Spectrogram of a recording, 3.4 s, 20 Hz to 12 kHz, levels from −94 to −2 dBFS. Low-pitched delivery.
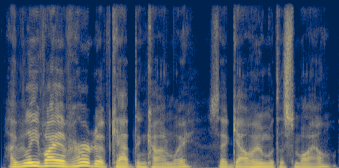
No: medium, 145 Hz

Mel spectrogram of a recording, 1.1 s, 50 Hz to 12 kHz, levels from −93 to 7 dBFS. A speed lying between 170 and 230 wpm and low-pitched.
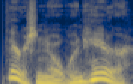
No: fast, 270 wpm; low, 125 Hz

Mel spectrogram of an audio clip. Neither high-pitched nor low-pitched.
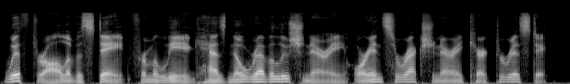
No: low, 100 Hz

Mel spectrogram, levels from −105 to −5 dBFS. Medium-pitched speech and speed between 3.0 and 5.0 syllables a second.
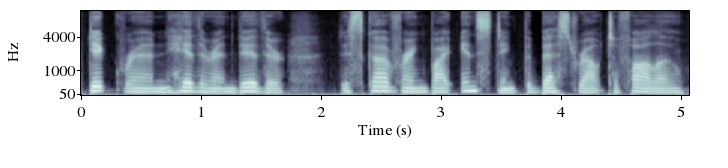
Yes: medium, 150 Hz; 4.7 syllables/s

